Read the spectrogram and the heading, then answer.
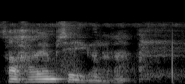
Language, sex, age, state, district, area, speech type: Telugu, male, 45-60, Andhra Pradesh, Krishna, rural, read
